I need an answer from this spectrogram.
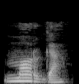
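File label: "morgeh2", Proto-Indo-European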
